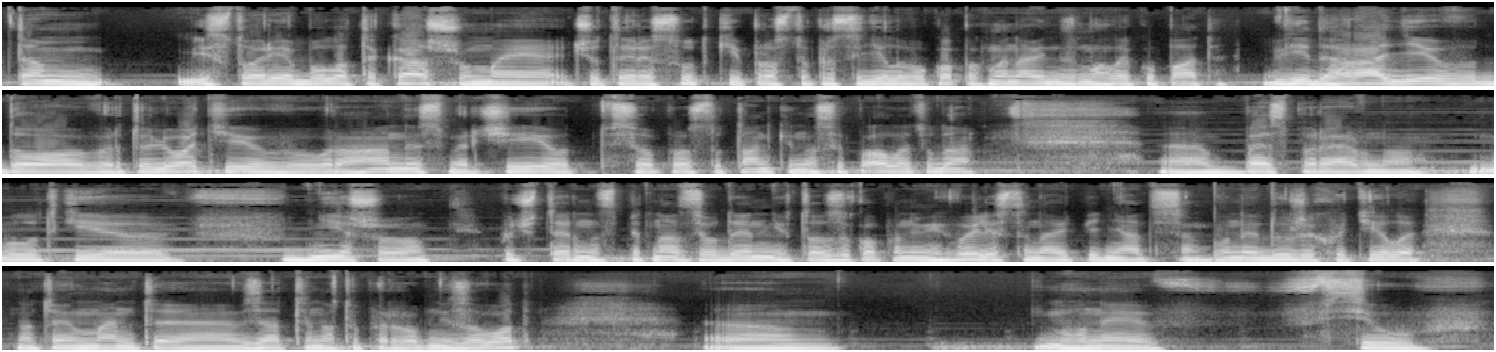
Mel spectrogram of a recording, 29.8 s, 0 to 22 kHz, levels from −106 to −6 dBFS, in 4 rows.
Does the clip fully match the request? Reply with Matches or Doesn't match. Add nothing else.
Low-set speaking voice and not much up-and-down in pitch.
Matches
